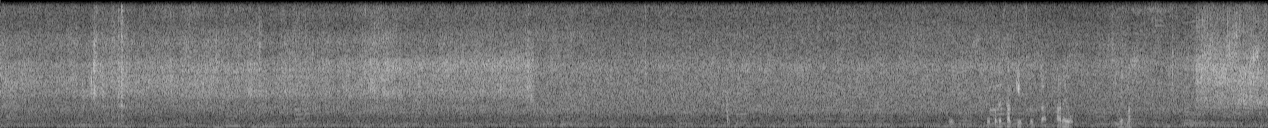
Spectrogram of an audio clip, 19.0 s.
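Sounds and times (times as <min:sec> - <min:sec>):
sharp crackles: 0:00.0 - 0:08.4
meat sizzling in a skillet: 0:00.0 - 0:12.2, 0:13.1 - 0:19.0.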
